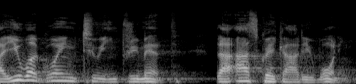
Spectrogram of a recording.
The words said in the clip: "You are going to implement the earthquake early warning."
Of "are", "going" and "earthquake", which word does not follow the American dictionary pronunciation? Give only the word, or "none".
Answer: earthquake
